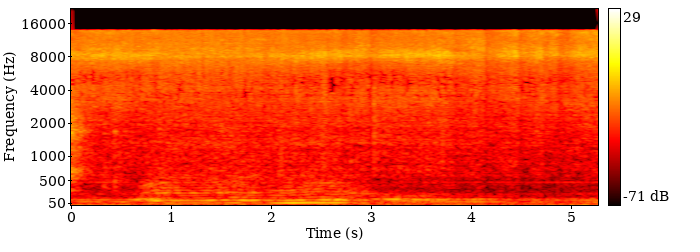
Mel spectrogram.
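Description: Sliced onions and tomatoes sizzling steadily in hot oil in an aluminium wok, with a brief click at the start.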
